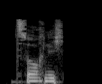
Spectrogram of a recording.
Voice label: "zornig", German; adjectives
